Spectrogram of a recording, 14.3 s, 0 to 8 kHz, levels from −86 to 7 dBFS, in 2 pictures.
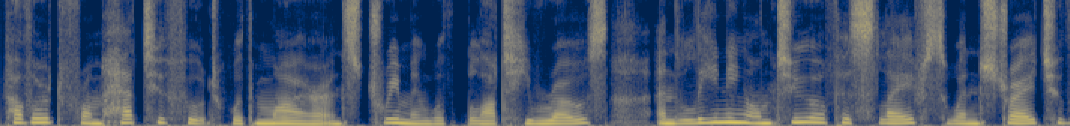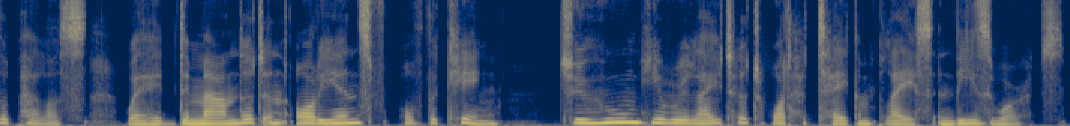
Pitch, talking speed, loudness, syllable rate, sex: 210 Hz, 185 wpm, -19 LUFS, 4.7 syllables/s, female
